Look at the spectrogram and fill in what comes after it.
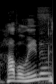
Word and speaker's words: javelina: Is that a javelina? – Javelina. – Like that? – Javelina? – Is it a javelina? I didn't know how to say it. Yeah. Javelina.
